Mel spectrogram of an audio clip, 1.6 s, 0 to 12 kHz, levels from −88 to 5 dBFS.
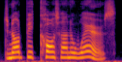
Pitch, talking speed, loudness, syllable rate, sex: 260 Hz, 185 wpm, -16 LUFS, 5.4 syllables/s, female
